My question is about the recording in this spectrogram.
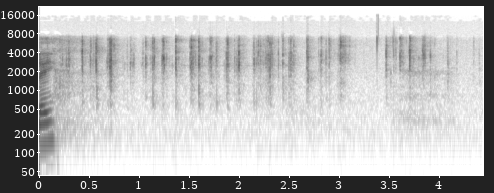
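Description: Typing on a computer keyboard: a quick, uneven run of key clicks, many per second, that stops just before the end.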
